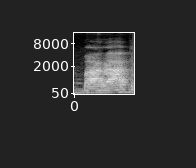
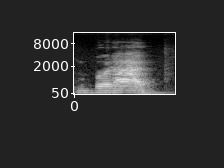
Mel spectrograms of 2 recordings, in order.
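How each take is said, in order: First: बारात said with long aa, baa-raat; teacher shows the mistake: बारात as baa-raat, long first vowel; wrong pronunciation. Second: बारात said as बरात, short first a; teacher models बारात for students as bə-raat, short first vowel; correct pronunciation. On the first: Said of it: "बारात नहीं होता है". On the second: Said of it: "क्या होता है? बारात।". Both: Shown as a demonstration.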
